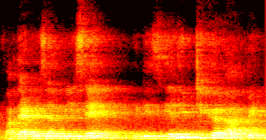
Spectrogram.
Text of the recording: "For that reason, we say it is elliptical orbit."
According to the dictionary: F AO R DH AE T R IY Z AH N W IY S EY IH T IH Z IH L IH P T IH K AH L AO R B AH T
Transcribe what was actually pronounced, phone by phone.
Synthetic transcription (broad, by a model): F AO R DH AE T R IY Z AH N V IY S EY IH T IH Z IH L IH T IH K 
